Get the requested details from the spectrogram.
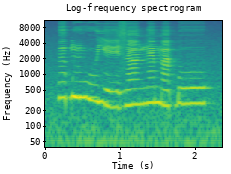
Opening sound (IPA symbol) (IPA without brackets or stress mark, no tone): ə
